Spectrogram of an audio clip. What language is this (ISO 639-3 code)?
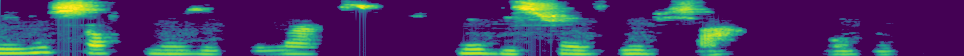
pcm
